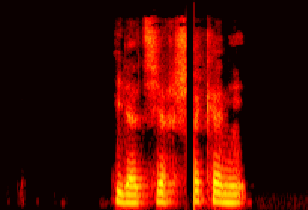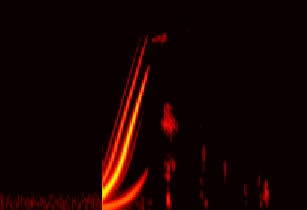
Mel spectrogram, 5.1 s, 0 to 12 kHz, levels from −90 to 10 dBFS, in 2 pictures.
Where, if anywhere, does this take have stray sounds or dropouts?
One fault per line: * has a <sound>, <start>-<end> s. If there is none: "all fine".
* has a dropout, 1.6-1.6 s
* has a chirp, 3.4-3.8 s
